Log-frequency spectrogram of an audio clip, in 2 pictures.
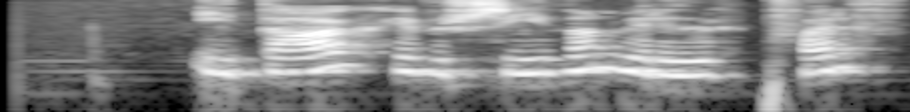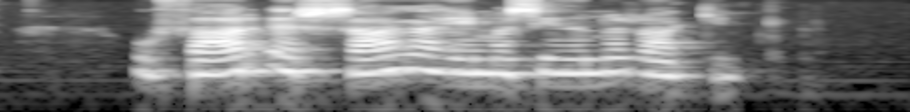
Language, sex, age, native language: Icelandic, female, 40-49, Icelandic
